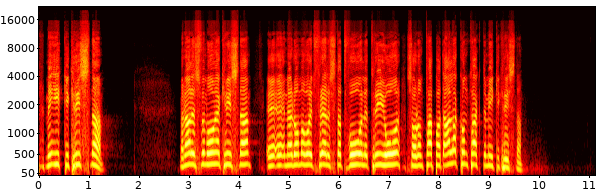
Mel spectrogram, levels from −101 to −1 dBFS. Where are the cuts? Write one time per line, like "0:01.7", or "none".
none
